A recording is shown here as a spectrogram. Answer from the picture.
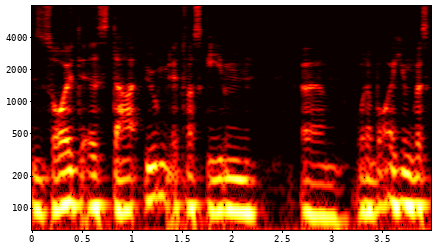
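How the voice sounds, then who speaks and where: Lively in intonation, a man with a slight Berlin accent speaks in a very deep, low voice over noticeable background noise. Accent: faint Berlin. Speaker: solo podcaster. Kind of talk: casual monologue. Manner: hesitant, many fillers.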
